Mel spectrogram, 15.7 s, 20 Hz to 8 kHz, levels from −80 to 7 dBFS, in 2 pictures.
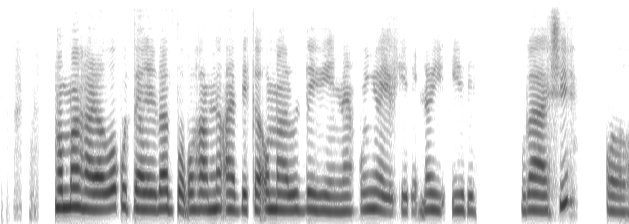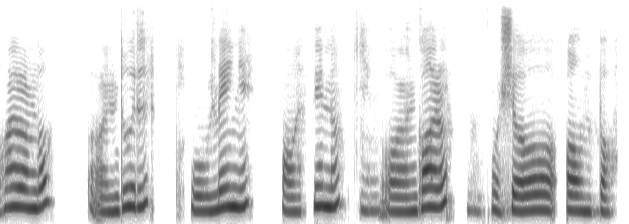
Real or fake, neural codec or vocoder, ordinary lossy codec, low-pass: fake; codec, 16 kHz, 1 kbps, FunCodec, trained on Chinese and English, 50 frames a second; AAC, 48 kbps; 7.2 kHz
